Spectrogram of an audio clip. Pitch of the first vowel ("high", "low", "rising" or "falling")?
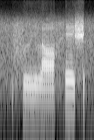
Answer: low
